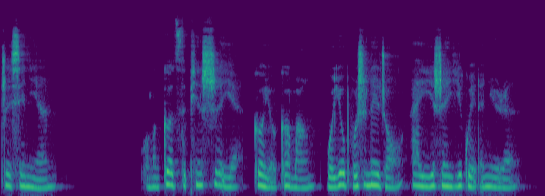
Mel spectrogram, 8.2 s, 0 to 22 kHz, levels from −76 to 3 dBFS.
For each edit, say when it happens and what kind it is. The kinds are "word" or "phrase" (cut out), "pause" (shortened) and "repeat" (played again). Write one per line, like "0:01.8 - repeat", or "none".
0:03.7 - pause
0:04.8 - pause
